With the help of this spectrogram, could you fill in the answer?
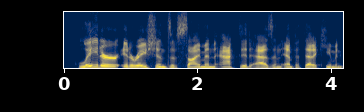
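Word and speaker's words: CIMON: In 2018, the ESA debuted the Crew Interactive Mobile Companion, known as Simon, which is spelled C-I-M-O-N, a round volleyball-like computer.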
